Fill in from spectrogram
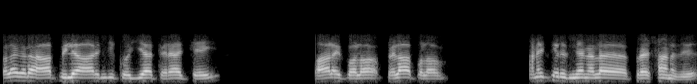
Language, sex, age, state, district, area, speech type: Tamil, male, 45-60, Tamil Nadu, Perambalur, rural, conversation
